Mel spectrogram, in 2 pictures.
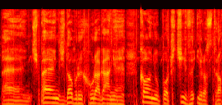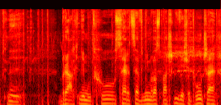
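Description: A man narrating a children's story in a theatrical, deliberate, expressive literary style. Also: mid-range voice, slight background noise. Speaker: audiobook narrator.

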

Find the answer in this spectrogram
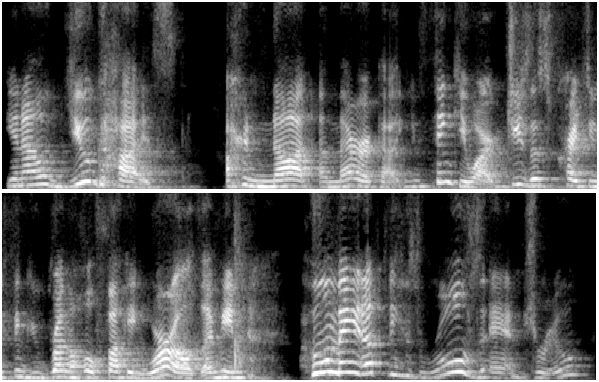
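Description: A woman performing a dramatic monologue as a furious young ex-waitress, ranting fast and swearing. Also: a little high, lively intonation, a bit bright. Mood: angry. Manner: angry, rapid, profane ranting. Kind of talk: live contemporary dramatic monologue.

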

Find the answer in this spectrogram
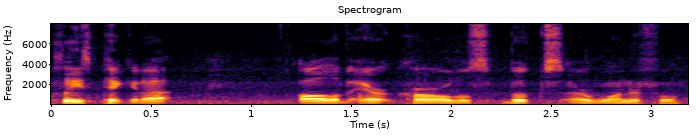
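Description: A man in his thirties with a mid-pitched voice talks like a schoolteacher to children and their parents. He explains things step by step in plain, simple language, recorded on a camera close by in a small greenhouse. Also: brisk, warm tone, slight background noise. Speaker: schoolteacher host. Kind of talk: read-aloud and informal lesson addressed to children and parents. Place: inside a small plastic-sheeted wooden greenhouse.

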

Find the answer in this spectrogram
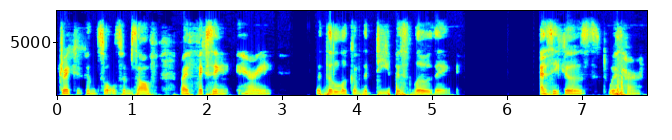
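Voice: medium pitch, big pitch swings, measured pace, creaky, a little mellow, slightly rough, dry recording, muffled recording. An amateur reader telling a fan fiction story aloud in a casual manner, stumbling and breaking off for informal asides. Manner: casual, breaks off to comment and stumble over words.

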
